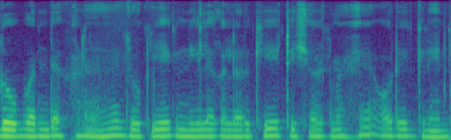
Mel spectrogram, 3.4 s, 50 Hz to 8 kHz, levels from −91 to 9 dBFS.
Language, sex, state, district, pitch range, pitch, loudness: Hindi, male, Delhi, New Delhi, 135-145 Hz, 140 Hz, -19 LUFS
